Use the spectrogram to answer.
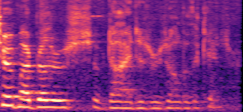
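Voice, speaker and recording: A man with an American accent talks at a fairly slow pace in a high pitch and a dark, mellow tone. His intonation is monotone and flat, and audible room echo surrounds it. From US West, southeastern Utah. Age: 80s+. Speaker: downwinder and author. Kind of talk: oral history interview. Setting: public library.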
